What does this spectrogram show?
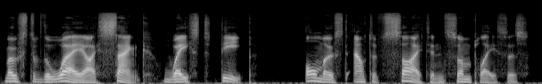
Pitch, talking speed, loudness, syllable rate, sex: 110 Hz, 165 wpm, -20 LUFS, 3.7 syllables/s, male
